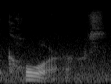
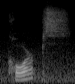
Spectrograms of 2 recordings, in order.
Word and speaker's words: Corps: uh tales of the cores corpse no core right that's how you pronounce that silent p s corpse i don't know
